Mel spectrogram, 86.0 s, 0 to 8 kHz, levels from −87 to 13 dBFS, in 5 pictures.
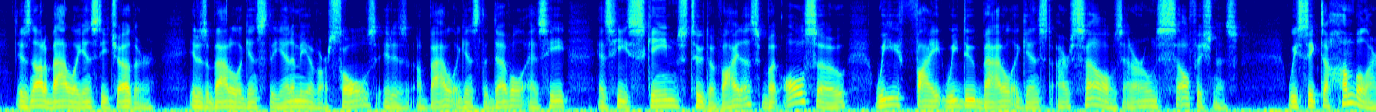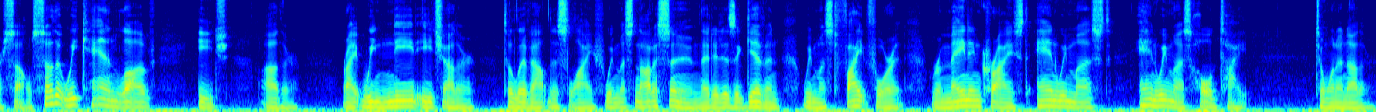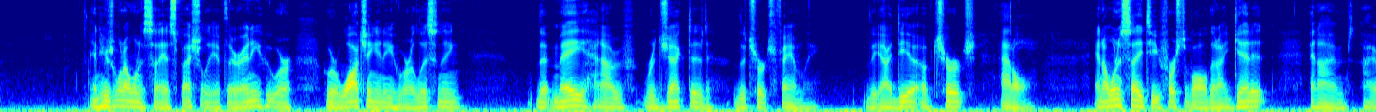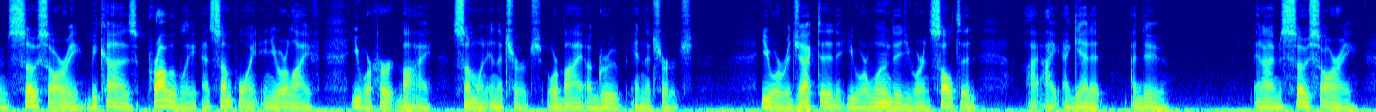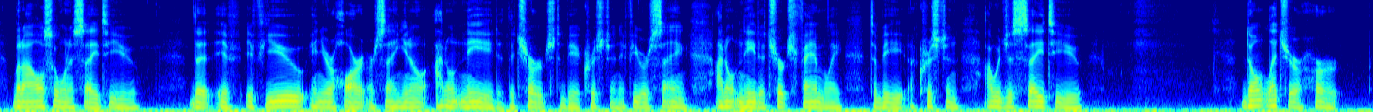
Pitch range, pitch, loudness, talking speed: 80-100 Hz, 90 Hz, -32 LUFS, 170 wpm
